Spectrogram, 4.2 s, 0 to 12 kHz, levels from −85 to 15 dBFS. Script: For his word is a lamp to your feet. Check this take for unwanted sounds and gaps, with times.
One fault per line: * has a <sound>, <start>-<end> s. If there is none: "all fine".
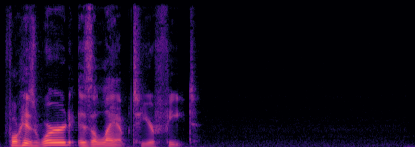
all fine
